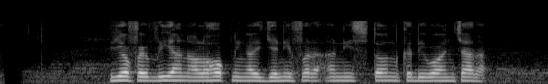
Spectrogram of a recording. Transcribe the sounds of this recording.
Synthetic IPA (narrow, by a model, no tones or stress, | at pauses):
piɔfɛbɾianɔlɔɦɔk̚niŋɡalid͡ʒɛnifəranist̪ɔnkɨrdiwawaɲt͡ʃaɾa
